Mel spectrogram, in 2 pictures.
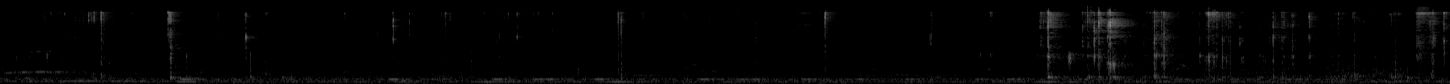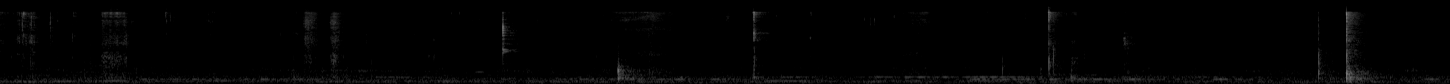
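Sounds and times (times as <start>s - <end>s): person chewing food: 0.3s - 8.4s, 9.0s - 20.6s.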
